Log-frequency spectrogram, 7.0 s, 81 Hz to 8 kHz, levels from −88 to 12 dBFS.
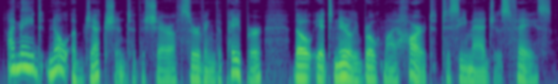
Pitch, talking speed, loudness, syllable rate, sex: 105 Hz, 170 wpm, -20 LUFS, 4.5 syllables/s, male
